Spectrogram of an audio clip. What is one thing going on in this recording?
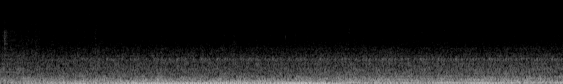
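Wind rumbles steadily against a moving microphone outdoors.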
